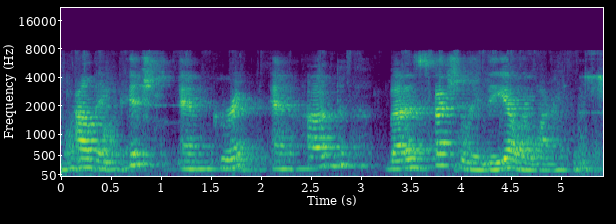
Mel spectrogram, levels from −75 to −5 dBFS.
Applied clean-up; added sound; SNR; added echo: neural separator model SepFormer DNS4.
